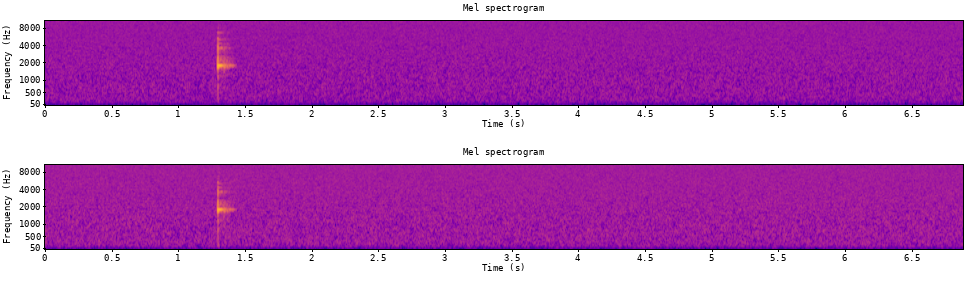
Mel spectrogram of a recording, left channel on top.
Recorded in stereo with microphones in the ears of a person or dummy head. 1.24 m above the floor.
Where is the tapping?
15° left (ahead or behind).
